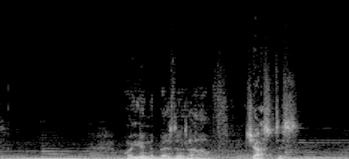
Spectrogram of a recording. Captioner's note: scottish accent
